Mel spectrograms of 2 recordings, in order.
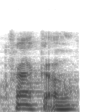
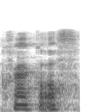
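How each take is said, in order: First: Pronounced the way many Americans say it. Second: Pronounced differently from the common American way. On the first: The speaker calls it wrong. "A lot of Americans call it Krakow" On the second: The speaker calls it right. "the correct pronunciation is in fact Krakow"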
